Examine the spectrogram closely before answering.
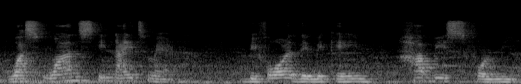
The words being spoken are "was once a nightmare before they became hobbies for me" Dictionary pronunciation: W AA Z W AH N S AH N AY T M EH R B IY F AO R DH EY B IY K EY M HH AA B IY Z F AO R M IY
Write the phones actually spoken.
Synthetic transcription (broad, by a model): W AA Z W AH N S AH N AY T M EH R B IY F AO R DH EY B IY K EY M HH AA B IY S F AO R M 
